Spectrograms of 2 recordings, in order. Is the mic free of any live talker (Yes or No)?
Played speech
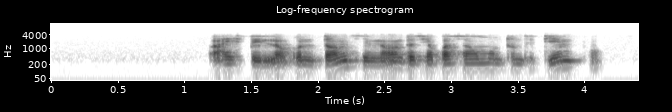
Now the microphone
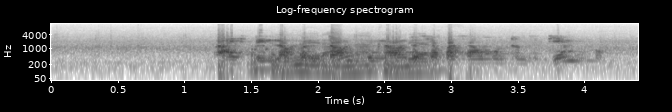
No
